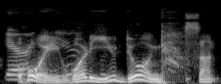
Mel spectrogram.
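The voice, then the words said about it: Bad put-on Australian accent. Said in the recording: “we do bad Australian accents ... Are y'all ready for my Australian accent?”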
